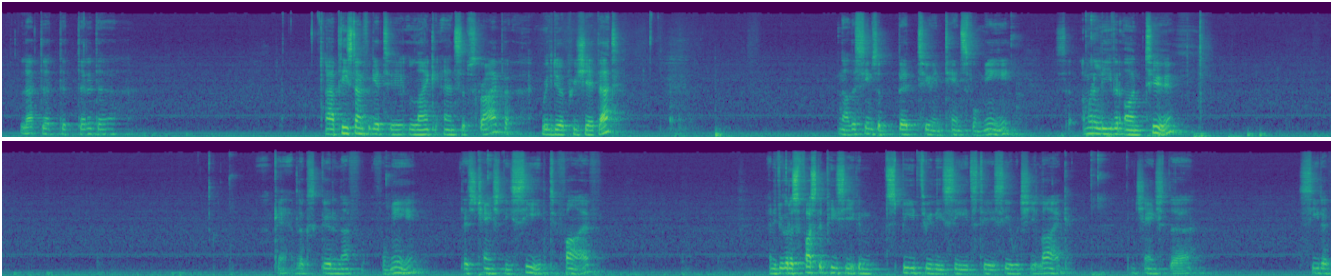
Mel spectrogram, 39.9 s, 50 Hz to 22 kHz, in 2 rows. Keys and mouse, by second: 12.5-14.5 middle drag, 15.7-21.6 drag, 22.7-25.1 middle drag, 26.5-32.2 drag, 35.7-39.8 drag.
